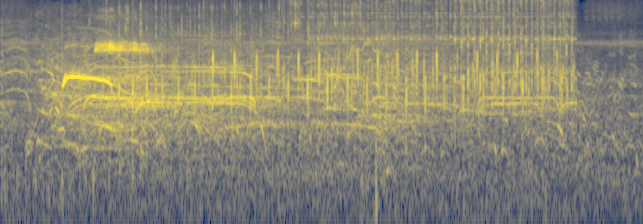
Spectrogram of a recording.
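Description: A crowd of young men and boys cheers and shouts outdoors.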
